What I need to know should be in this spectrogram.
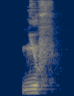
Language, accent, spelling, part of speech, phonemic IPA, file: French, France, gnouf, noun, /ɲuf/, LL-Q150 (fra)-gnouf.wav
- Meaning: prison, jankers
